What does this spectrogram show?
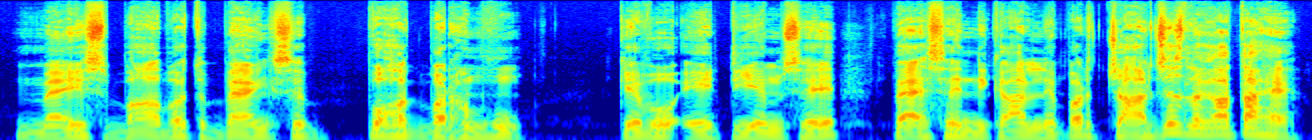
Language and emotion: Urdu, angry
